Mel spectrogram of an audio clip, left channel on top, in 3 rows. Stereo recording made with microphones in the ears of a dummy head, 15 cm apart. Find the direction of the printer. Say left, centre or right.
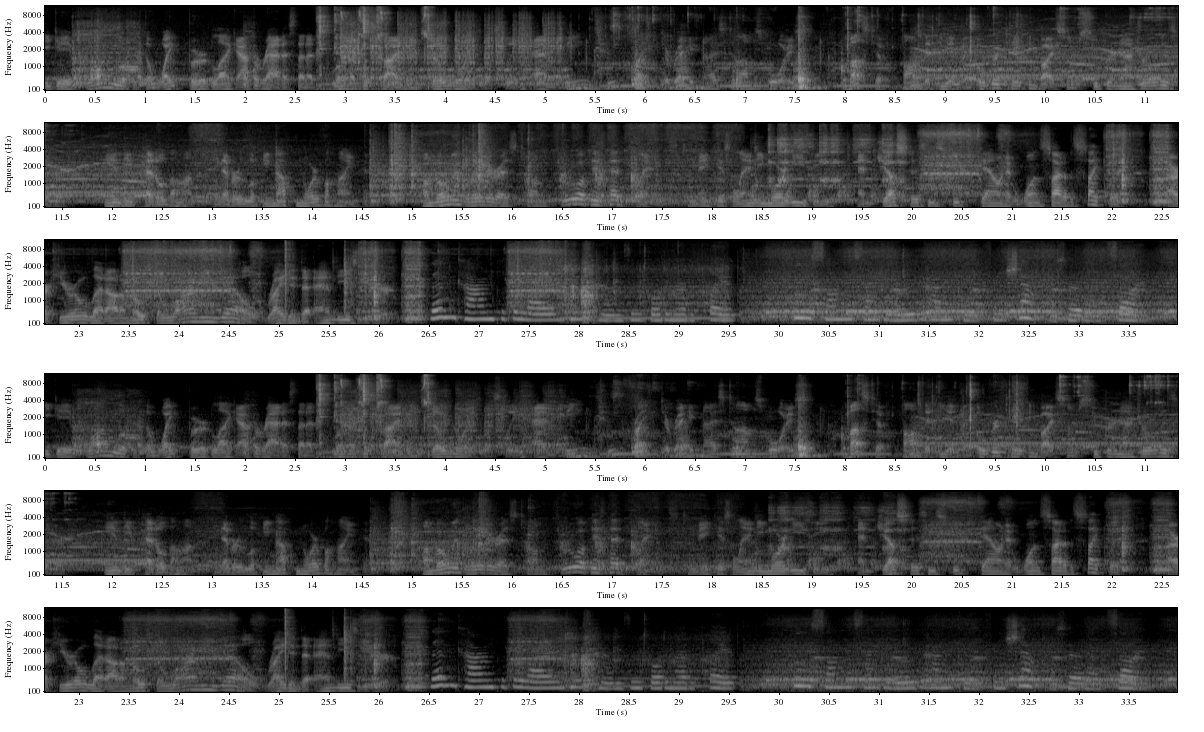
left.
